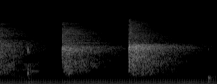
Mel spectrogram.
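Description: Three sharp strikes, evenly spaced about two-thirds of a second apart, each fading quickly in the room.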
